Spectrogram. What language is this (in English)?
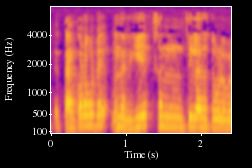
Odia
